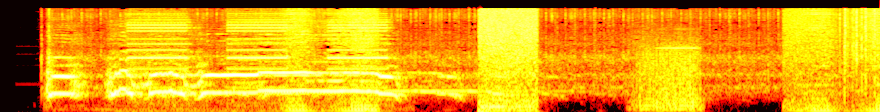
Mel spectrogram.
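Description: A recorded rooster crowing one long cock-a-doodle-doo of nearly two seconds, followed about half a second later by a short burst of noise.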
